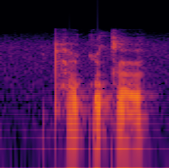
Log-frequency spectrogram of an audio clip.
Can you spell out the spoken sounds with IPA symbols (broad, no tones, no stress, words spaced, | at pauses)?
pʰaqʷəka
